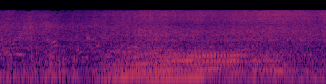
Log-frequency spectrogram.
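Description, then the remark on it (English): A car stuck in mud revs its engine hard for a couple of seconds as the driver tries to drive out, its droning pitch climbing and then easing off, fairly loud, with faint background murmuring underneath. “There's no way that this guy's getting out without a tractor pulling him out of the mud.”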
